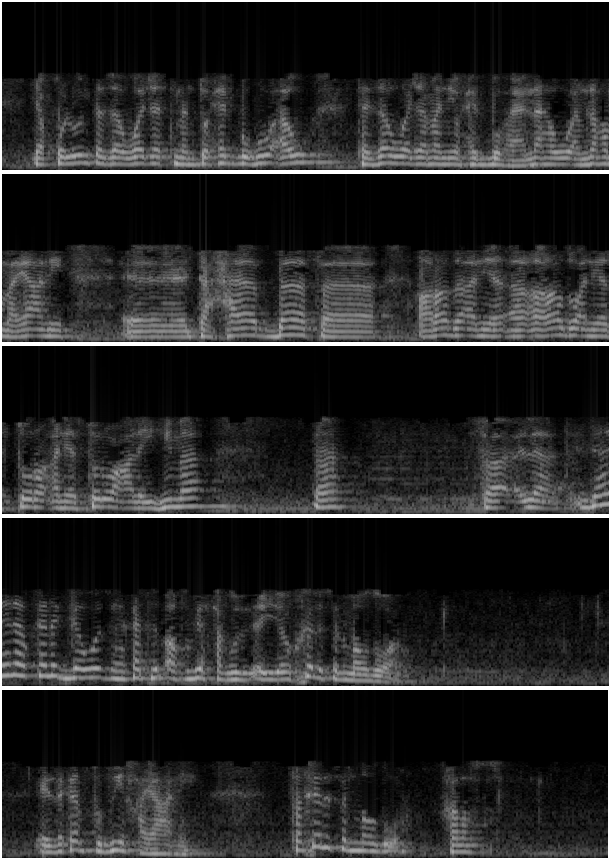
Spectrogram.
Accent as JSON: {"language": "Arabic", "country": "Egypt", "said": "ما نستعمله نحن في دارجتنا المصرية"}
